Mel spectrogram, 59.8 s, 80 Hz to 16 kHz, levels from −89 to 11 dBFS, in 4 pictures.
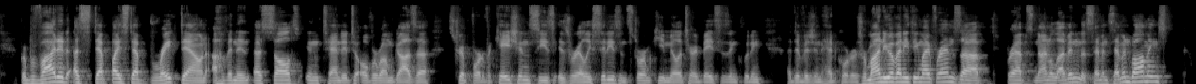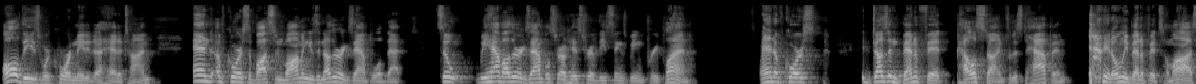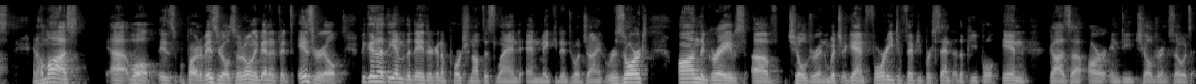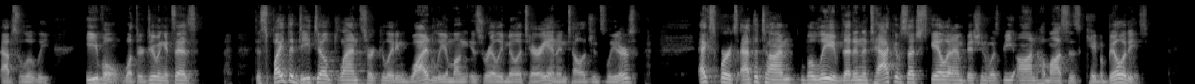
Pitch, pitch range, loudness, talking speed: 130 Hz, 110-160 Hz, -26 LUFS, 180 wpm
